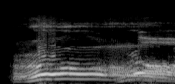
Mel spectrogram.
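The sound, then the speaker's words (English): A lion roars once: a loud, drawn-out, throaty call that rises at the start and then holds steady for over a second, with a slight waver near the end. “Immediately we're roared at by a lion.”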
